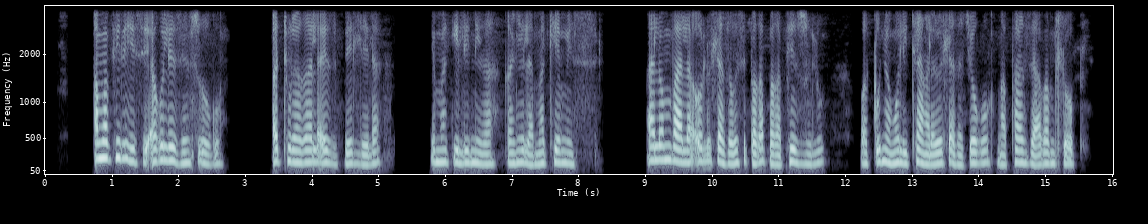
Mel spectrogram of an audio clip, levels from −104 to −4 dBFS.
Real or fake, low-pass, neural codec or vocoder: real; 3.6 kHz; none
